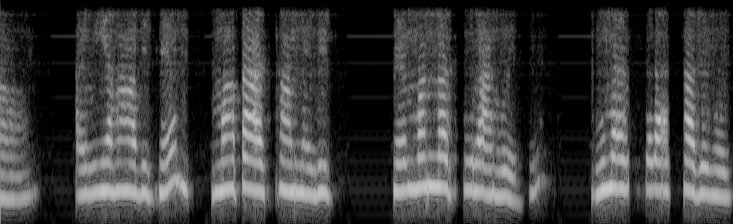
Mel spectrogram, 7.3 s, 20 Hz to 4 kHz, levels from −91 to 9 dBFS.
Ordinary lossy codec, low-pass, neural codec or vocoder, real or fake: none; 3.6 kHz; vocoder, 22.05 kHz, 80 mel bands, HiFi-GAN; fake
